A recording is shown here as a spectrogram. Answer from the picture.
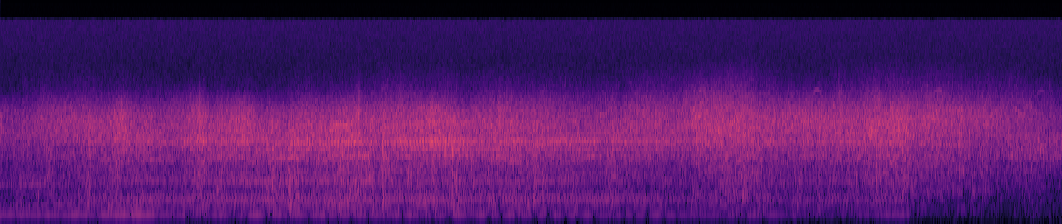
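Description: Outboard motor of a small open fishing boat running steadily under way, with water and hull rush over the engine drone. About nine seconds in the motor cuts out, leaving the fading rush of the boat's wake.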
